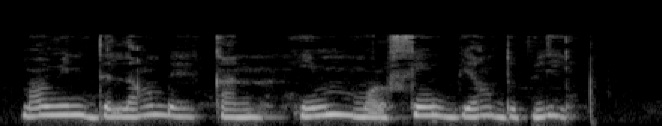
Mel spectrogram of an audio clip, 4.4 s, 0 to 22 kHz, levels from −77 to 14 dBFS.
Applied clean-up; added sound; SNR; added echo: none; none; none; none.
